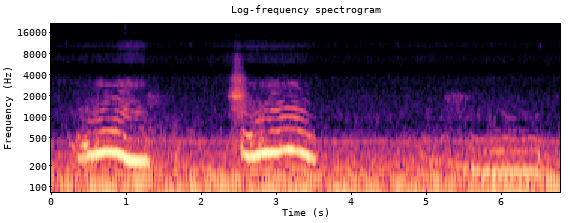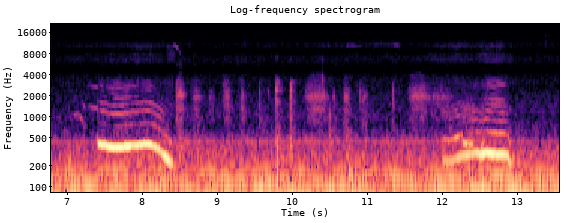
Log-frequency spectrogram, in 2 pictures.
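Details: A female domestic cat snoring indoors, likened to a tractor, tired after a week away visiting. Drawn-out tonal, wavering snores with stacked harmonics, each about a second long, recurring every few seconds over a low steady hum.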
